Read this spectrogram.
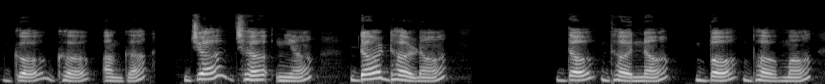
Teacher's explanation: जिन व्यंजन वर्णों के उच्चारण में स्वर तंत्रियों में कंपन होता है अर्थात नाद उत्पन्न होता है उनको घोष यानी सघोष व्यंजन कहते हैं। सभी वर्गों के तीसरे चौथे और पांचवें व्यंजन अर्थात ग अंग ज झ ड ढ ण द ध न ब भ म य र ल व ह तथा ण अण व्यंजन घोष होते हैं।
